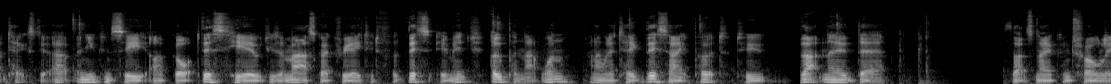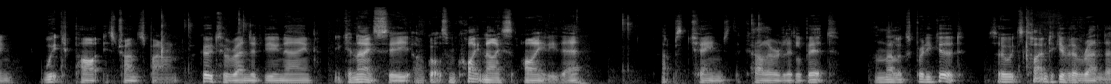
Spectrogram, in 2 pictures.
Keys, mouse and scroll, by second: 1.9-2.4 scroll up 1, 4.8 click, 6.3 click, 9.4 shift+middle click, 11.4 shift+middle click, 11.9 shift+middle click, 12.9 click, 17.3 click, 20.9 shift+middle click.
